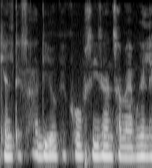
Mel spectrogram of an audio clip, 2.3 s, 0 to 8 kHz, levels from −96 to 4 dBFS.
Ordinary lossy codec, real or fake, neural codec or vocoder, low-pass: none; real; none; none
